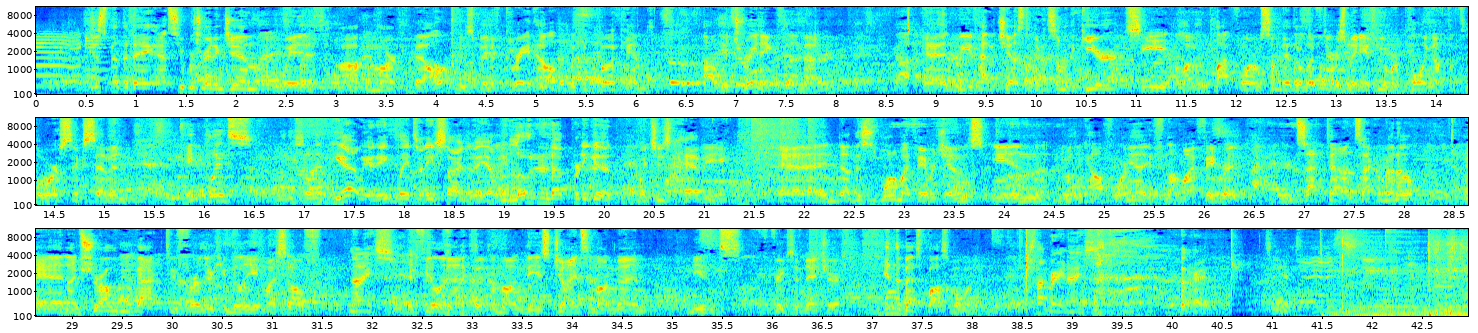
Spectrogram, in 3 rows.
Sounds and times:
Speech: 0.5 - 39.3.

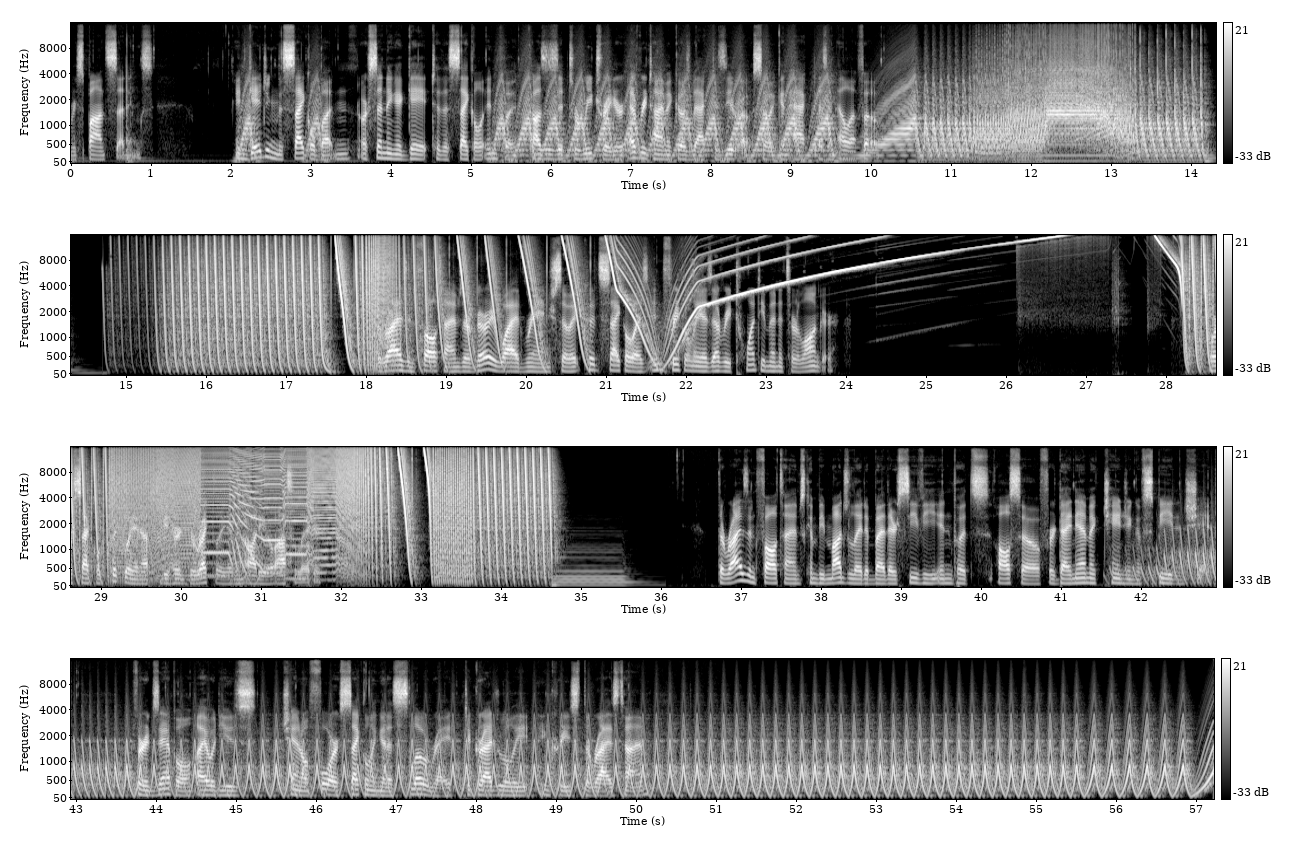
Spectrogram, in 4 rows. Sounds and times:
Speech: 0.0 - 1.1, 2.0 - 10.2, 18.1 - 23.9, 28.5 - 31.8, 36.7 - 43.0, 43.7 - 50.2
Synthesizer: 5.2 - 26.8, 27.8 - 35.6, 56.8 - 57.2.

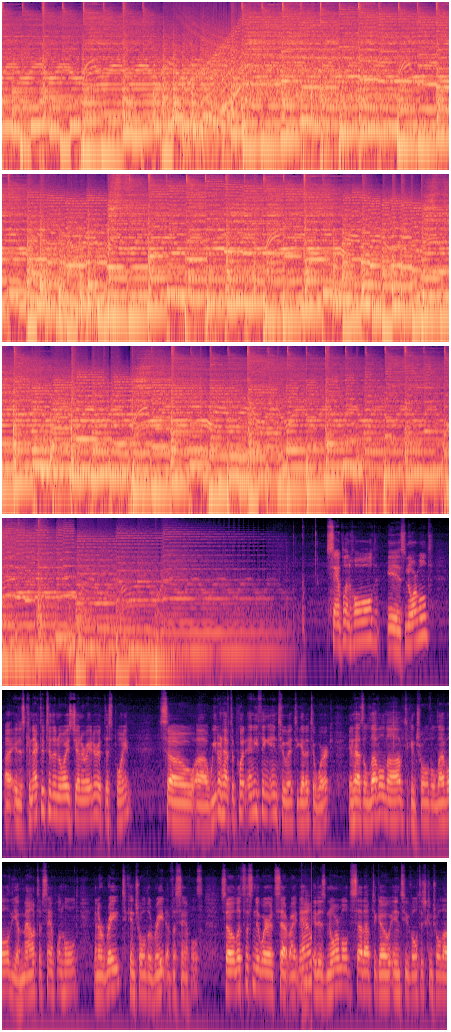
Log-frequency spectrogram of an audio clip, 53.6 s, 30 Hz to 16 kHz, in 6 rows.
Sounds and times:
Synthesizer: 0.0 - 32.8.

